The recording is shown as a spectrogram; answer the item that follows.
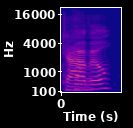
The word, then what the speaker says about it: Cavill: Henry Cavill was a good one. That's how you pronounce his last name, Cavill. Cavill.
